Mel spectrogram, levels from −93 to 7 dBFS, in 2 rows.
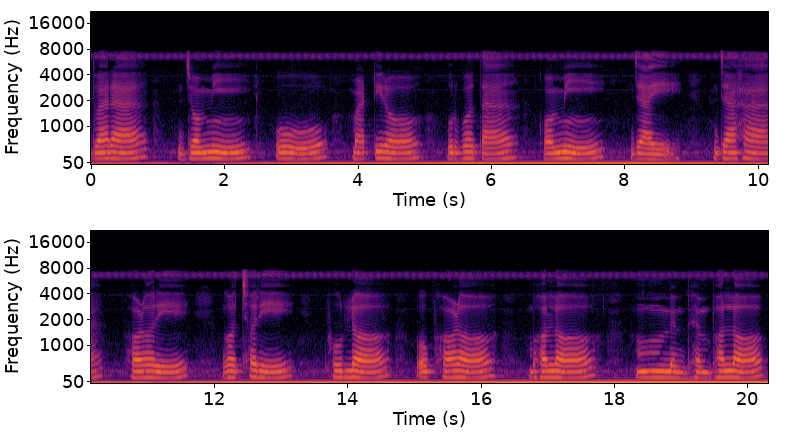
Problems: none marked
